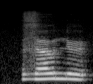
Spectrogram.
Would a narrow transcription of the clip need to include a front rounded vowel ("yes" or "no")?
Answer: yes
